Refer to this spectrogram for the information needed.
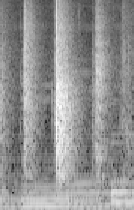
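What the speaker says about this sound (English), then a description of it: "can't you hear someone knocking on the door?" Knocking on a door, a few sharp raps spaced irregularly over a sustained low tone, fairly close and distinct.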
